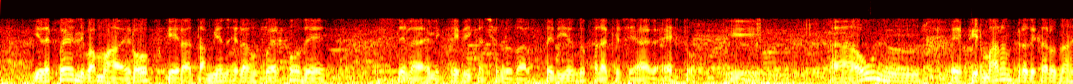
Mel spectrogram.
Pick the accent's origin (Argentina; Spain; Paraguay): Argentina; Estanislao del Campo, Formosa; yo soy de jurisdicción de Estanislao del Campo, provincia de Formosa. Vivo en una comunidad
